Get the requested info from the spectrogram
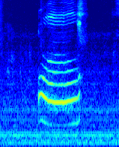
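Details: Harlequin, a rescued pregnant cat, giving birth to six kittens indoors gives a single drawn-out meow lasting about half a second. The meow is steady and slightly falling, set against a quiet room.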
